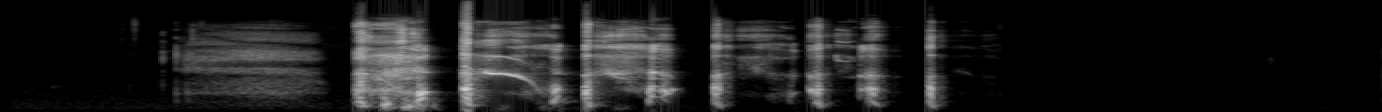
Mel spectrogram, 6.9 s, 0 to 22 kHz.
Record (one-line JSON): {"cough_length": "6.9 s", "cough_amplitude": 32768, "cough_signal_mean_std_ratio": 0.34, "survey_phase": "beta (2021-08-13 to 2022-03-07)", "age": "65+", "gender": "Female", "wearing_mask": "No", "symptom_none": true, "smoker_status": "Never smoked", "respiratory_condition_asthma": false, "respiratory_condition_other": false, "recruitment_source": "REACT", "submission_delay": "2 days", "covid_test_result": "Negative", "covid_test_method": "RT-qPCR", "influenza_a_test_result": "Unknown/Void", "influenza_b_test_result": "Unknown/Void"}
